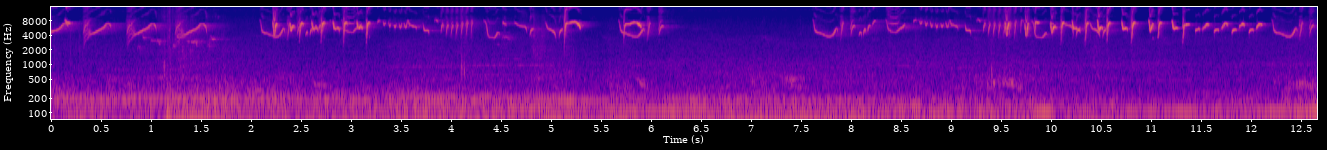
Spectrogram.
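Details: Sunbird, locally called muncang or kolibri wulung, calling in a lure recording used to attract birds for catching: rapid, high, thin twittering and chirping phrases in two dense bursts separated by a short pause, over a low steady hum.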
